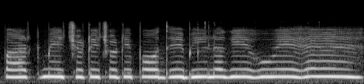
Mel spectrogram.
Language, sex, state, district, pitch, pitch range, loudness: Hindi, female, Bihar, Patna, 345 Hz, 340-355 Hz, -10 LUFS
